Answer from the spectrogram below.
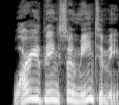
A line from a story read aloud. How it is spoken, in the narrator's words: blurted out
